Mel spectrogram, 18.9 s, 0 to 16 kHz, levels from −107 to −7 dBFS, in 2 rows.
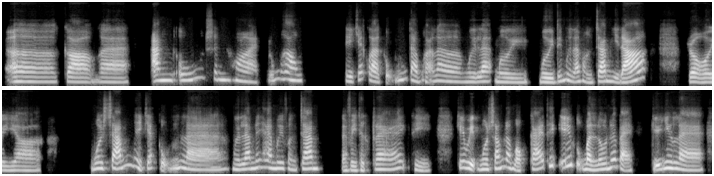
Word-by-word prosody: Ờ, 205 -1 0
còn, 190 -2 +2
à, 190 -1 -2 0.3
ăn 260 +1 +4
uống 280 +9 -4
sinh 285 -5 -4
hoạt, 220 -8 -3
đúng 305 +5 -9
hông? 270 -5 +1 0.6
Thì 215 -1 -2
chắc 295 -1 -7
là 220 -3 +3
cũng 275 +5 -6
tầm 225 -5 0
khoảng - - -5
là 220 -4 -1
mười 195 -1 -4
lăm 215 +1 0
mười 185 -2 -3 0.2
mười 185 -2 +1
đến 220 +7 -3
15% 215 -2 0
gì 185 - -4
đó. 280 - +7 0.6
Rồi, 185 -2 0
ờ, 175 -1 -3 0.7
mua 250 +3 +1
sắm 260 +5 +3
thì 285 - 0
chắc 265 0 -3
cũng 265 +3 -2
là 100 - 0
15-20%, 245 0 +1 0.3
tại 170 +1 -3
vì 175 - 0
thực 170 0 -5
ra 220 0 +1
ấy 285 +2 -4
thì 175 - -5 0.4
cái 290 - -1
việc 240 -4 +5
mua 220 +1 +2
sắm 255 +3 +2
là 295 - +1
một 215 -10 +1
cái 230 +5 +2
thiết 375 +3 -1
yếu 415 -4 +2
của - - -2
mình 215 -3 +7
luôn 225 +3 +2
á 320 - +2
bạn, - - +3 0.3
kiểu 200 - +3
như 270 +3 +5
là, 190 -8 +2
220 Hz, 175 wpm, -25 LUFS, 190-260 Hz, 0.7 s, đó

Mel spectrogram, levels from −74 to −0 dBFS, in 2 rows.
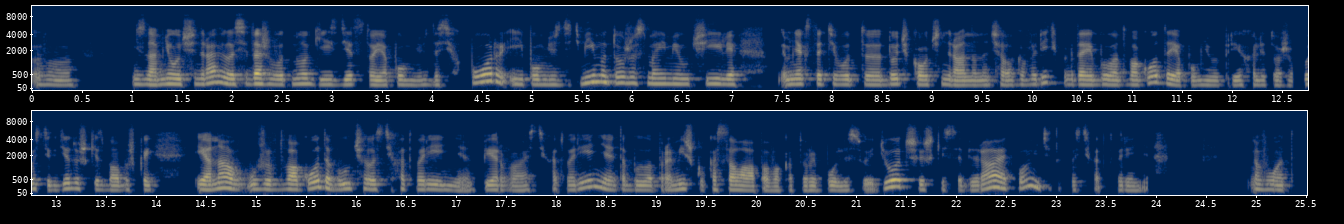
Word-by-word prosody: в 145 -1 -6 0.6
не 165 - -3
знаю. 155 -1 +2
Мне 175 +2 +2
очень 170 0 +2
нравилось, 175 -3 +3
и - - -8
даже 180 -1 +8
вот 160 +1 -1
многие 175 -3 -1
из 145 -2 -6
детства 155 0 -1
я 145 -1 +2
помню 145 -1 -3
и - - -7
с - - -13
до 145 0 -6
сих 145 - -8
пор, 245 +5 +5
и 165 -6 -2
помню 155 -1 -2
с 150 - -7
детьми 180 +10 -1
мы 235 -1 +4
тоже 200 -2 0
с 200 +1 -4
моими 180 -1 0
учили. 170 -1 0 0.4
У - - -2
меня, 170 +2 +4
кстати, 165 -1 -2
вот, 155 0 -2
э, 150 -1 +2
дочка 165 +2 -1
очень 150 +2 0
рано 140 0 +2
начала 145 0 -2
говорить, 160 +8 -5
когда 155 -2 0
ей 150 -1 +4
было 150 -1 +1
2 150 +1 -1
года, 210 +3 0
я 150 -3 +5
помню 140 0 -6
мы - - -5
приехали 140 0 -6
тоже 140 -1 -6
в - - -49
гости 170 -2 -2
к 140 - -8
дедушке 180 -2 0
с 150 - -10
бабушкой, 145 0 -2 0.4
и 160 - +3
она 185 +6 +7
в 160 - -4
уже 165 0 +1
в 160 - -8
2 160 0 +5
года 190 +4 +4
выучила 170 0 +1
стихотворение. 155 -4 -3
1 140 -2 -1
стихотворение- 175 - -2
это - - -4
было 145 -1 -1
про 140 0 -2
мишку 165 +2 -2
косолапого, 140 -5 +1
который 135 +1 -5
по 135 +1 -2
лесу 135 +1 -4
идет, 235 +9 +6
шишки 155 - -2
собирает. 180 +10 +2
Помните 240 0 -2
такое 140 -6 -14
стихотворение? 135 -1 -9 1.0
Вот. 155 -4 -3
155 Hz, 190 wpm, -29 LUFS, 145-175 Hz, 1.0 s, даже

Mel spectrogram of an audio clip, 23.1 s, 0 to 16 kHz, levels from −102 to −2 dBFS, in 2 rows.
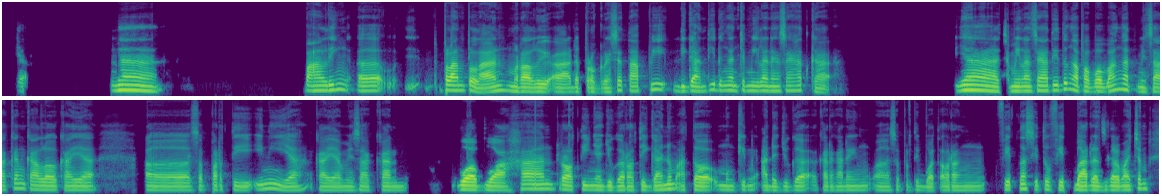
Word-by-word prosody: Ya, - - -7 0.9
nah! 155 -3 +4 1.4
Paling, 155 +4 +2
eee, 145 +1 +2 0.6
pelan-pelan, 150 -4 +4
melalui, 125 -4 +3
eee, 115 - +2
ada - - 0
progresnya, 115 +5 -2
tapi 140 +6 -2
diganti 135 +2 0
dengan 155 -1 -1
cemilan 145 -1 -1
yang 135 - -4
sehat, 145 +1 -4
Kak. 105 -4 -5 1.1
Ya, 155 -3 +5
cemilan 135 +1 +1
sehat 145 -1 +3
itu 175 - +1
enggak 155 -7 +1
apa-apa 130 -1 +4
banget. 170 +5 +2
Misalkan 120 +5 -1
kalau 115 -3 +1
kayak, 110 -1 -2 0.5
eee, 110 -1 0
seperti 115 0 -6
ini 140 -2 -3
ya, 105 +1 -4
k 105 -1 -2
ayak 105 - -2
misalkan 105 0 -5 0.4
buah-buahan, 120 +4 +4
rotinya 120 -1 0
juga 110 0 -1
roti 110 +1 -3
gandum, 120 +6 0
atau 110 -1 +2
mungkin 115 0 -6
ada 110 -1 -3
juga 110 +2 -3
kadang-kadang, 110 +1 -6
eee, 105 -2 -6
seperti 110 +1 -11
buat 105 -1 -4
orang 105 0 -5 0.2
fitness. 140 +3 -2
Itu 125 - -3
Fitbar 115 -1 +1
dan 115 - +3
segala 110 0 +2
macem. 130 +6 -3
120 Hz, 135 wpm, -23 LUFS, 110-140 Hz, 1.4 s, Ya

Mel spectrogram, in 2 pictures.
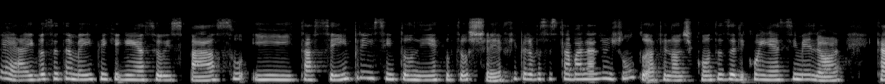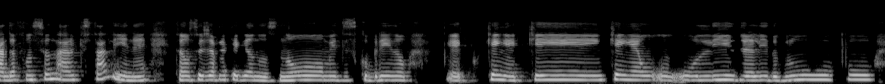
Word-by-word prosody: É. 260 -7 -1
Aí 200 +2 -1
você 240 +3 0
também 235 -3 +1
tem 240 0 0
que 240 +1 -2
ganhar 215 -1 +2
seu 210 -1 0
espaço 205 +4 -2
e 215 -2 +2
estar 210 0 -1
sempre 225 +8 -1
em 285 - -2
sintonia 225 -6 0
com 215 - -4
o 210 - -8
teu 215 0 0
chefe 190 +1 -2
pra 245 -2 0
vocês 245 +1 -5
trabalharem 250 +2 +1
junto. 280 +6 -3
Afinal 195 0 0
de 190 0 -5
contas 210 +4 -1
ele 230 -1 +4
conhece 215 0 0
melhor 195 -5 +1 0.4
cada 195 -1 +4
funcionário 215 +1 0
que 205 - -15
está 240 +2 -1
ali, 280 - +1
né. 180 +1 +1 0.3
Então 200 -1 0
você 210 +2 +1
já 200 0 +2
vai 210 0 -2
pegando 200 -3 +1
os 170 0 -6
nome, 195 +1 +1
descobrindo, 190 +1 -2 0.4
eh, 180 - +2 0.3
quem 215 -4 +4
é - - -1
quem, 210 0 +2
quem 220 -3 +2
é 200 - +1
o 200 - 0
o 195 0 -2
líder 200 0 +2
ali 190 +1 +1
do 180 - 0
grupo, 220 +2 +1
210 Hz, 185 wpm, -22 LUFS, 195-230 Hz, 0.4 s, ele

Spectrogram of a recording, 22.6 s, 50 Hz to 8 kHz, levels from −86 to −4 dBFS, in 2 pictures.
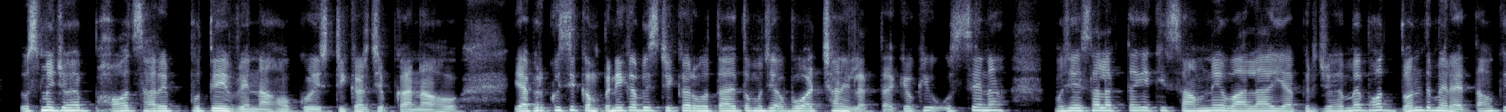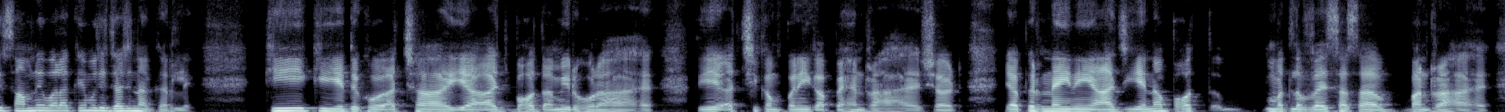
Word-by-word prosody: उसमें 160 +6 +4
जो 190 - +4
है 195 - +5
बहुत 165 +1 0
सारे 160 -1 +3 0.2
पुते 165 0 +4
हुए 145 -2 +1
ना 135 -1 0
हो, 130 +1 -2
कोई 140 0 0
स्टिकर 145 +2 -2
चिपका 130 -1 -2
ना 125 0 0
हो 120 0 -4 0.4
या 155 - +5
फिर 180 +3 +2
किसी 205 +1 +2
कंपनी 175 +1 +4
का 200 - +2
भी 195 +1 +3
स्टिकर 185 0 0
होता 165 0 +3
है 165 - +4
तो 170 +1 -1
मुझे 170 +1 +3
वो 165 +1 +1
अच्छा 165 +2 +1
नहीं 160 -3 +4
लगता 120 0 -5
क्योंकि 150 - -5
उससे 175 +2 -3
ना 200 0 0 0.4
मुझे 165 +4 +3
ऐसा 180 +2 0
लगता 190 0 0
है 195 0 +1
कि 190 +1 -5
सामने 170 +1 +2
वाला 160 +1 +2
या 155 -2 0
फिर 160 - -3
जो 155 +1 -5
है 160 - 0
मैं 190 +4 +1
बहुत 185 -4 -2
द्वंद्व 190 +5 +2
में 185 - +4
रहता 140 -2 -1
हूँ 165 +1 0
कि 185 - -4
सामने 170 +1 0
वाला 180 0 -1
कहीं 180 0 -4
मुझे 185 0 +1
जज 165 0 +2
ना 160 -3 +3
कर 115 -1 -10
ले। 105 -2 -11 0.6
कि, 170 0 +4
कि 160 - 0
ये 150 - +4
देखो 140 -2 -3
अच्छा 130 +1 -1
या 125 +1 +2
आज 130 -1 -1
बहुत 130 +3 -3
अमीर 130 +2 -2
हो 120 -1 -4
रहा 110 -1 -3
है 110 0 -8 0.4
ये 135 +1 0
अच्छी 150 - -6
कंपनी 130 0 -3
का 125 0 -1
पहन 120 -1 -4
रहा 110 0 -6
है 105 -1 -5
शर्ट 110 +2 -5 0.3
या 140 - +3
फिर 155 -1 +3
नहीं-नहीं 145 -2 +4
आज 125 0 +1
ये 140 +1 +1
ना 150 +2 0
बहुत 145 +1 -4 0.5
मतलब 140 -1 -1
वैसा 125 +2 0
सा 125 -2 0 0.2
बन 125 -1 -1
रहा 110 -2 -1
है। 105 +1 -9
150 Hz, 240 wpm, -23 LUFS, 130-170 Hz, 0.6 s, है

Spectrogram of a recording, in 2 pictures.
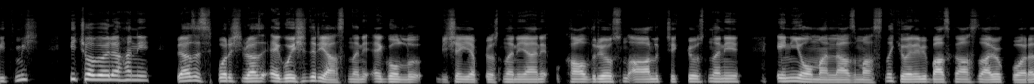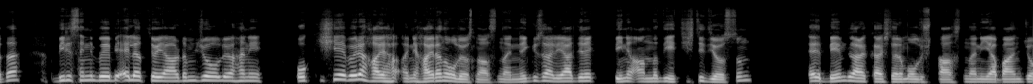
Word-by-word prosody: bitmiş. 195 +10 -7 0.3
Hiç 245 0 -2
o, 225 -2 +7
böyle, 215 -1 +5
hani, 200 -1 -2 0.3
biraz 170 +3 +4
da 180 - -1
spor 155 +3 0
işi, 145 -1 -5
biraz 145 0 +4
ego 150 -1 +5
işidir 155 +4 +1
ya 120 -7 +4
aslında. 115 +3 -6
Hani, 115 0 -3
egolu 120 -3 0
bir 115 -1 -11
şey 120 +2 0
yapıyorsun. 120 0 -2
Hani, 115 0 0
yani, 115 +1 +1
u - - -21
kaldırıyorsun, 130 +3 +1
ağırlık 120 +2 0
çekiyorsun, 130 +1 -3
hani, 135 0 0 0.4
en 150 0 +2
iyi 155 -2 +2
olman 110 -3 +1
lazım 110 0 -1
aslında 110 +10 -4
ki 130 - -2
öyle 120 0 +3
bir 125 - -1
baskı 115 +1 +2
asla 115 0 0
yok 120 0 +1
bu 110 - 0
arada. 175 - 0 0.3
Biri 190 +3 -1
seni, 195 +1 -3
böyle, 190 0 +5
bir - - +1
el 195 0 +3
atıyor, 185 -1 +2
yardımcı 170 +4 +1
oluyor. 180 -2 +1
Hani, 170 -1 -3 0.3
o 175 +1 +1
kişiye, 220 +5 -1
böyle, 210 +2 +6
hay 155 -5 +3
hani, 140 0 -3
hayran 150 +5 +3
oluyorsun 125 -9 +1
aslında. 110 +2 -4
Hani, 115 +1 -5
"Ne 130 - 0
güzel 165 0 -2
ya, 145 0 +2
direkt 160 0 -1 0.2
beni 140 +2 0
anladı, 140 +1 -3
yetişti." 135 +3 -4
diyorsun. 125 - -2 0.6
Evet, 160 -4 0
benim 160 +5 +1
de 170 - +4
arkadaşlarım 130 -3 +1
oluştu 120 -2 -3
aslında. 115 +2 -3
Hani, 125 0 -2
yabancı 120 +1 0
135 Hz, 210 wpm, -21 LUFS, 120-170 Hz, 0.6 s, o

